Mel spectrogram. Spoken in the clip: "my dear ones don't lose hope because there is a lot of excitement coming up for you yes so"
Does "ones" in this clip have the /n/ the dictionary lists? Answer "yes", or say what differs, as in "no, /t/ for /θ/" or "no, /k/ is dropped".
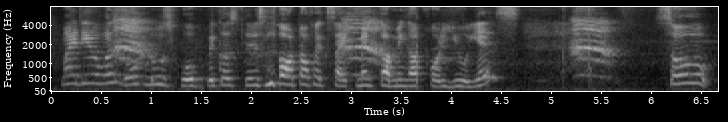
no, /n/ is dropped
